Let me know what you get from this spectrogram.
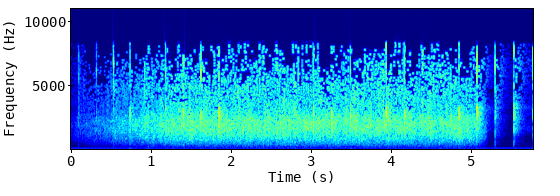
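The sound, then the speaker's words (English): A crowd applauds steadily for about five seconds, a dense wash of clapping that then fades out into a few last scattered claps. “I'll wait another applause.”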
